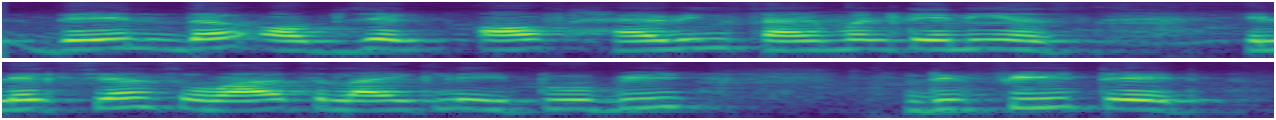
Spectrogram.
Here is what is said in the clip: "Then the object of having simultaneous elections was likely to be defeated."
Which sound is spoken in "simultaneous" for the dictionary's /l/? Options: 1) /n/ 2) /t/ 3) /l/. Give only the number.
3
